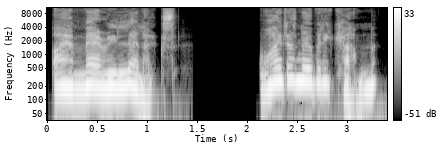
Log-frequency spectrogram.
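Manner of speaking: put-on a small girl demanding attention; child Mary. A narrator's reading. Mary asking the soldier, high childlike voice.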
